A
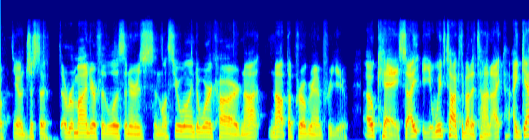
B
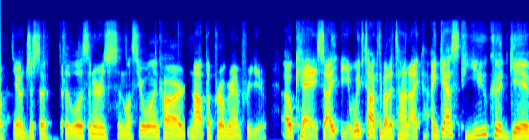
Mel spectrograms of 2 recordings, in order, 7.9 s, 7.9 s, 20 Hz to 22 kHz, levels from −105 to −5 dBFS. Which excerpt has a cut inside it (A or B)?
B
